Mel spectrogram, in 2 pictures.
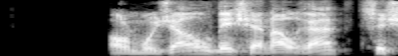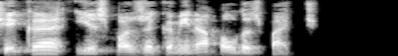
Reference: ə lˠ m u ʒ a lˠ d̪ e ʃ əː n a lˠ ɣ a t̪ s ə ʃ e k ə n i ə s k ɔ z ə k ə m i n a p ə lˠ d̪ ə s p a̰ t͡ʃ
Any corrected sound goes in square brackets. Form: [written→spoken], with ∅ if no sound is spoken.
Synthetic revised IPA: ə lˠ m u ʒ a lˠ d̪ e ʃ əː n a lˠ ɣ a t̪ s ə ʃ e k ə [n→∅] i ə s [k→p] ɔ z ə k ə m i n a p ə lˠ d̪ ə s p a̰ t͡ʃ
